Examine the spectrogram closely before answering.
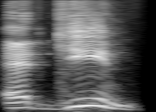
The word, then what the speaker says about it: Ed Gein: and keep up the good work also it's pronounced Ed Gein okay yo Mario what's up now paying Charleston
